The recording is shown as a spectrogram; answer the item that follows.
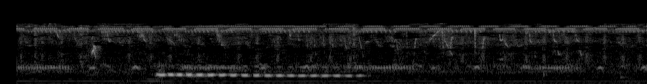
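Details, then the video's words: Burchell's coucal singing in the early morning at Pete's Pond, Mashatu Game Reserve, Botswana, January 2014: a low bubbling series of rapid hollow notes, slowly falling in pitch over about two seconds, over a steady high shrill insect chorus. "Song of the Burchell's Coucal"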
